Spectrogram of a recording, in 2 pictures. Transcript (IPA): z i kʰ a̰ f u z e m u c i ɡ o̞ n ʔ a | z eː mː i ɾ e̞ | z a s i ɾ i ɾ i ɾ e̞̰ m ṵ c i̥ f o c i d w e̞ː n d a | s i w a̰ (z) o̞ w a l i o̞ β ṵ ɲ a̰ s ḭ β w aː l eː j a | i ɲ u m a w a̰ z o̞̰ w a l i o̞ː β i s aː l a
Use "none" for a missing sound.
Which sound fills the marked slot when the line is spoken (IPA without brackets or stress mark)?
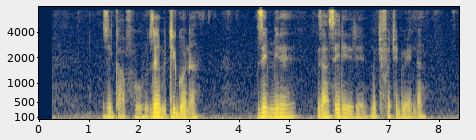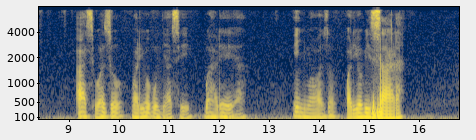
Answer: z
